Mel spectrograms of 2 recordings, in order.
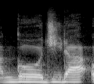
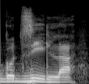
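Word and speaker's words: Gojira (ゴジラ): Quindi alla fine Godzilla si chiama Gojira o Gojira. Dopodiché noi lo chiamiamo Godzilla, dove con questa pronuncia ci mettiamo in mezzo Dio, che non c'entra niente nella versione giapponese, deve essere chiaro.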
